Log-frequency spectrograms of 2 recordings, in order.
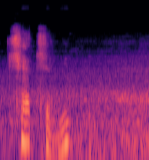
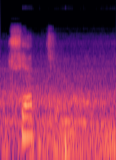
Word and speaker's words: Szczecin: Um So, I stayed at the travel house um here in Szczecin. Szczecin My wife kept trying to explain to me and show me how to pronounce it with the uh s z c z.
